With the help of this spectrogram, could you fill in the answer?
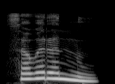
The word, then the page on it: ಸವರನ್ನು: savarannu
